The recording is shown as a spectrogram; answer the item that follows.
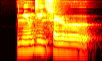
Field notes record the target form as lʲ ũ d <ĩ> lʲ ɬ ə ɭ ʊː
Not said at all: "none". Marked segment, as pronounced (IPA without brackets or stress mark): i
